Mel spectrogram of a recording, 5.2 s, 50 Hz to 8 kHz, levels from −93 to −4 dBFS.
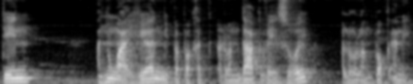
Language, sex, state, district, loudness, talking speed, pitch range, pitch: Mizo, male, Mizoram, Aizawl, -22 LUFS, 160 wpm, 95-125 Hz, 100 Hz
